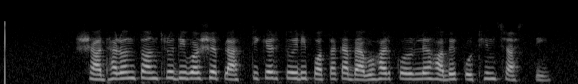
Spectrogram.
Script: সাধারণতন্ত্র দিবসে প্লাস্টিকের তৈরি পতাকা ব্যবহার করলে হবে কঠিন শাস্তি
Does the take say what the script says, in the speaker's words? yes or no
yes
